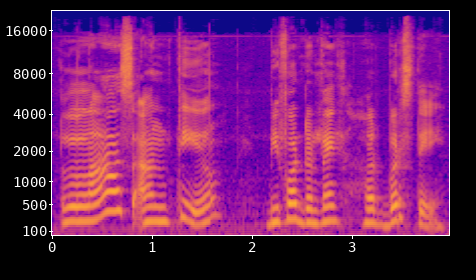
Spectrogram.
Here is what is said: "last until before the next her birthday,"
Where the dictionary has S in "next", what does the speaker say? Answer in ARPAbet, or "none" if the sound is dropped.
none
